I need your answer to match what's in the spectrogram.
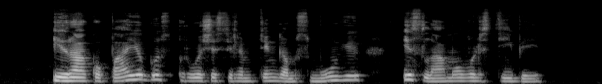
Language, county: Lithuanian, Utena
